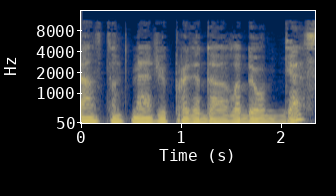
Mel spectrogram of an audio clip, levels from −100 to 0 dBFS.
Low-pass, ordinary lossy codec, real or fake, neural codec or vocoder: 14.4 kHz; MP3, 48 kbps; fake; codec, 44.1 kHz, 3.4 kbps, Pupu-Codec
